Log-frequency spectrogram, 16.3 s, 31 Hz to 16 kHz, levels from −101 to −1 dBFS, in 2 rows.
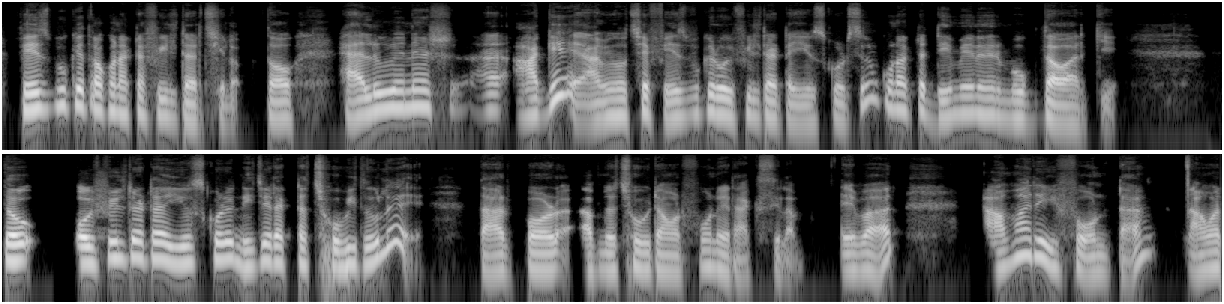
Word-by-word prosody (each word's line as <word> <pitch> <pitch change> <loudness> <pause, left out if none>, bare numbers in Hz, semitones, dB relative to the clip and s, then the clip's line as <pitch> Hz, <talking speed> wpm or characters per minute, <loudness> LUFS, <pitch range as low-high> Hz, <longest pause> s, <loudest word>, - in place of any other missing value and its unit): Facebook 175 +4 +4
এ - - +4
তখন 165 -1 +4
একটা 140 - -3
filter 120 -5 -1
ছিল। - - -9 0.2
তো 120 - +3 0.5
halloween 175 +7 +3
এর 190 - +1
স - - -10 0.3
আ - - -2 0.3
আগে 140 +2 +3 0.2
আমি 120 +3 -1
হচ্ছে 135 +3 0
Facebook 125 +6 -4
এর 150 - +3
ঐ - - +4
ফিল্টার 125 -3 -1
টা - - -1
ইউজ 100 -1 -7
করছিলাম 210 - -6
কোনো 175 -2 +1
একটা - - -2
demon 145 +4 -2
এর 130 - -4
মুখ 120 -2 -2
দেওয়া 100 - +6
আরকি। - - -17 0.8
তো 175 - +12 0.5
ওই 160 - +9
ফিল্টারটা 195 -1 +4
ইউজ 160 0 +1
করে 190 0 +5
নিজের 170 +6 +1
একটা 150 - -2
ছবি 140 +2 +2
তুলে, 225 - +2 0.5
তারপর 115 +2 +2 0.3
আপনার 120 +1 -1
ছবিটা 125 -2 -1
আমার 110 - -4
ফোনে 135 -3 -3
রাখছিলাম। - - -10 0.4
এবার 120 0 +1 0.7
আমার 210 +12 0
এই 140 - -2
ফোনটা 105 0 -3 0.4
আমার 130 +3 +1
140 Hz, 175 wpm, -24 LUFS, 120-175 Hz, 0.8 s, তো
